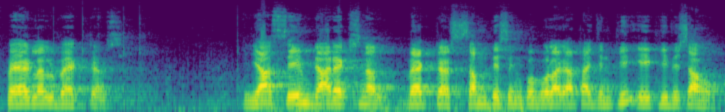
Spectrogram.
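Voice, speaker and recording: A man's voice: sits high, bright, forceful tone, big-room sound. A man teaching a math lesson. He mixes with English terms, repeats key words and asks questions he answers himself. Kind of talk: classroom lecture.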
